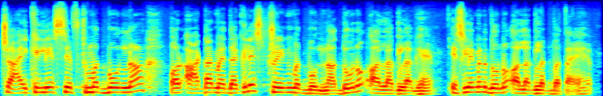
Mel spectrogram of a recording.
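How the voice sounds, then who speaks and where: A young man teaches kitchen vocabulary in a lively way, repeating each word and quizzing his listeners as he goes. His voice sits high for a man. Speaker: spoken English teacher. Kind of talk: Hindi-language vocabulary lesson.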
